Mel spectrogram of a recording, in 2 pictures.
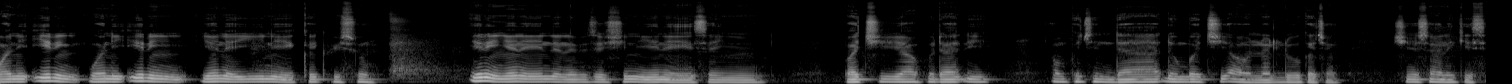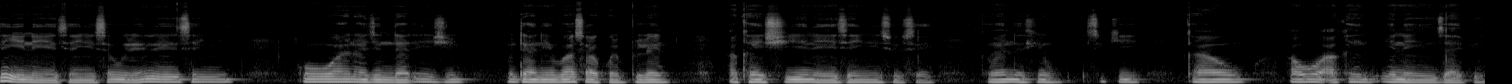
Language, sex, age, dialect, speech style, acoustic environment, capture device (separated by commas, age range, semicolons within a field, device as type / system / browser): Hausa, male, 25-34, Nigeria - Kano, happy, silence; nature, mobile / Linux / Chrome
